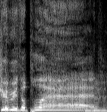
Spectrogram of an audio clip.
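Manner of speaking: loud, slow, rough voice, "plaid" drawn out. Retelling a shopping trip, imitating someone doing the Braun Strowman voice. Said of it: "doing the Braun Strowman voice".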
